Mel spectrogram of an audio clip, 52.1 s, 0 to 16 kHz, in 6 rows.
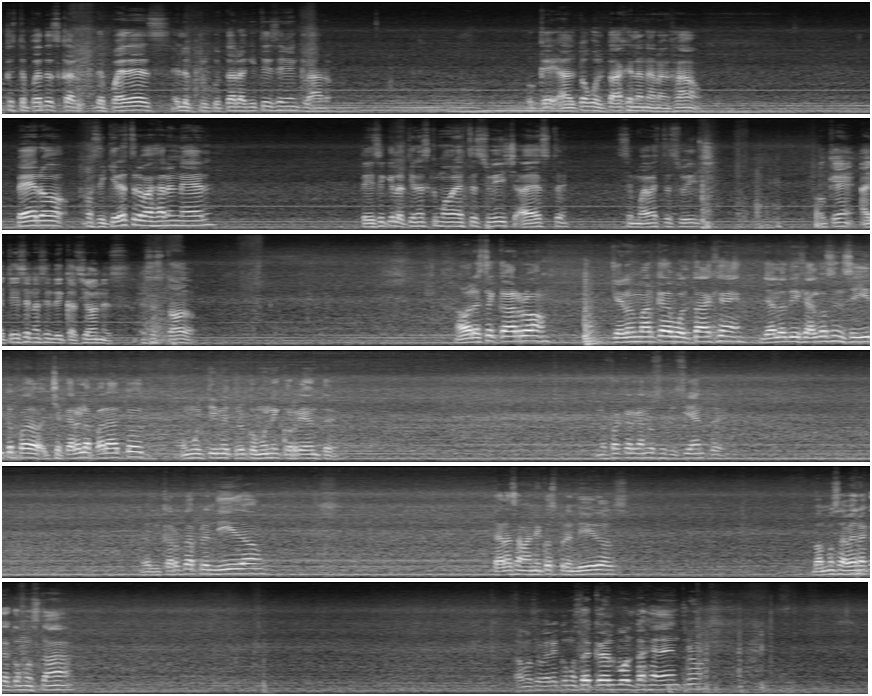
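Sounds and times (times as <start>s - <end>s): cooling fans hissing: 0.0s - 52.0s.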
